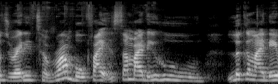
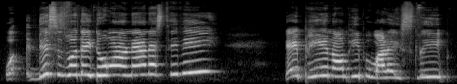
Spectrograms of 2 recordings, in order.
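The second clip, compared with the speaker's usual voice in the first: disgusted disbelief; 12 semitones higher than usual. Retold or imitated. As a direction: recoil in horror at the news. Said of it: "And I said".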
